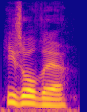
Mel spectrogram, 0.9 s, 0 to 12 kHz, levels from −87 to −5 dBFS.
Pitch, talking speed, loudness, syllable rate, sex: 160 Hz, 205 wpm, -14 LUFS, 6.3 syllables/s, male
